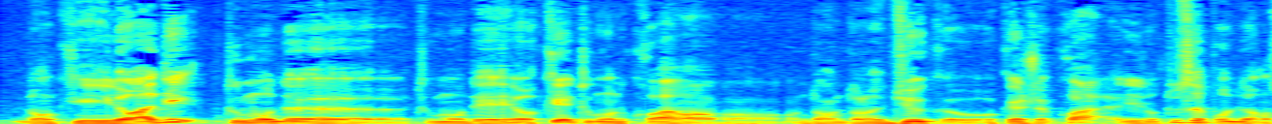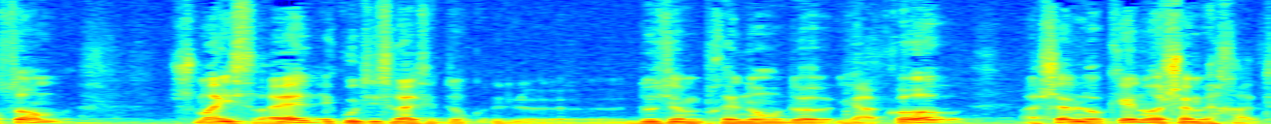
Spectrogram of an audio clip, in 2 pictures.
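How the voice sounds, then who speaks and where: A man's voice: mid-range voice, slight background noise. A man explains a prayer point by point, like a rabbi at his lesson. He goes through the words patiently and says the Hebrew terms again and again until they sound right. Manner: explains step by step, often repeats Hebrew words to correct pronunciation. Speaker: rabbi teaching. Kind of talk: religious lesson.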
